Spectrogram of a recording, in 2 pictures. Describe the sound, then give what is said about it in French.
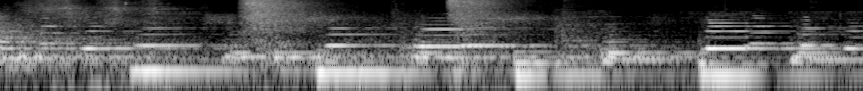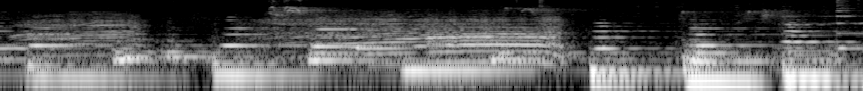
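Dairy cows low repeatedly in a milking parlour as milking begins, deep drawn-out moos overlapping one after another, while swallows twitter in high chirps in the background. “Tu vois, les vaches ruminent en salle de traite, c'est tranquillou, quoi.”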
